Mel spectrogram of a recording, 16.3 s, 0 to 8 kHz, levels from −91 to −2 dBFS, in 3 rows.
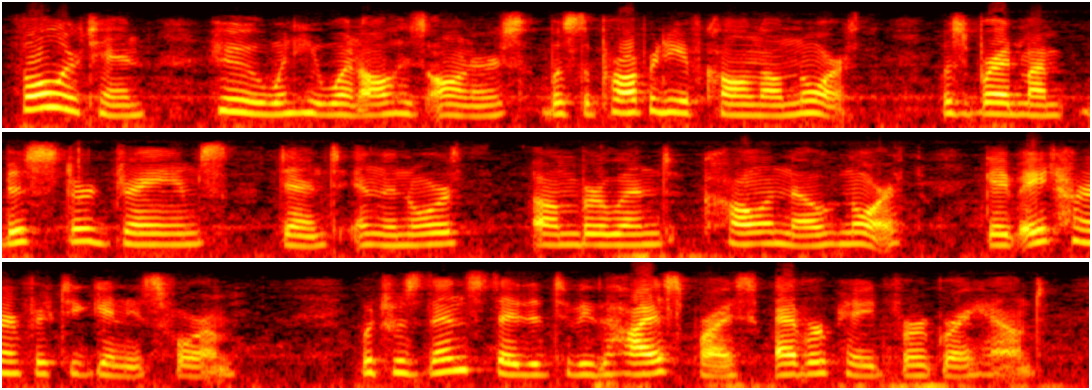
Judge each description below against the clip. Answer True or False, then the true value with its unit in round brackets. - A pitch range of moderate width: False (2.3 semitones)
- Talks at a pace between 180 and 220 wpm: False (160 wpm)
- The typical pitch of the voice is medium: False (225 Hz)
